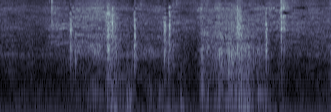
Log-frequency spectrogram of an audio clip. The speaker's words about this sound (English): Car pulls out here. Oh, almost hit him, right, honey? Saw that?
